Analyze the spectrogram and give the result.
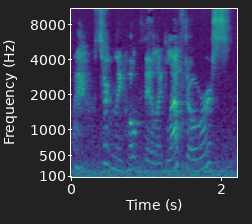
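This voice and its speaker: A woman's voice: fairly high pitch, animated, normal speed, natural voice. A woman playing a blunt, suspicious middle-aged wife and mother in a radio play, wry and pointed. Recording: noisy home video-call recording.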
